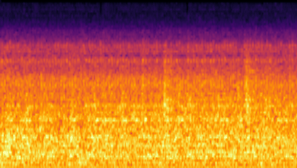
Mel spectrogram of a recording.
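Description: A forklift moves slowly in first gear during operator training in Kolkata, a steady, continuous engine drone close by with no pauses or voices.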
